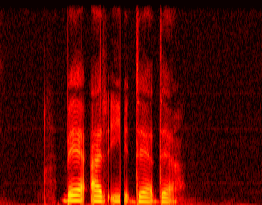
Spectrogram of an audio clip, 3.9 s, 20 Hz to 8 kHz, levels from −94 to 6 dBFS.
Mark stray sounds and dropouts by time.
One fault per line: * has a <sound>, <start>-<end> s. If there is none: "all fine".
* has a dropout, 1.8-1.9 s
